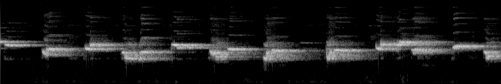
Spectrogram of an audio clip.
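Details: Clear, bulbul-like song of a bonang trotok: a lively series of fluty two-part whistles, each starting high and stepping down, repeated in quick bursts.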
